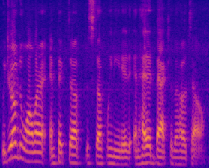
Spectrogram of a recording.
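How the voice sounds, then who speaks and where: A young man tells his travel story as a casual voice-over. He is chatty and self-deprecating, with quick jokey asides. His voice sits at an ordinary middle pitch. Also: expressive, darkish tone, low-quality recording. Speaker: vlogger.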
